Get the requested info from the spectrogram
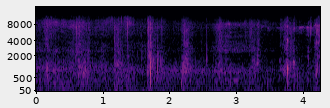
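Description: A handful of quiet footsteps on dry grass and bare dirt.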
